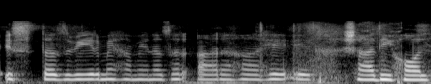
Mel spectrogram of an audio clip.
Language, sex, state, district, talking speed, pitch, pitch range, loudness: Hindi, female, Punjab, Fazilka, 165 wpm, 225 Hz, 225-235 Hz, -16 LUFS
